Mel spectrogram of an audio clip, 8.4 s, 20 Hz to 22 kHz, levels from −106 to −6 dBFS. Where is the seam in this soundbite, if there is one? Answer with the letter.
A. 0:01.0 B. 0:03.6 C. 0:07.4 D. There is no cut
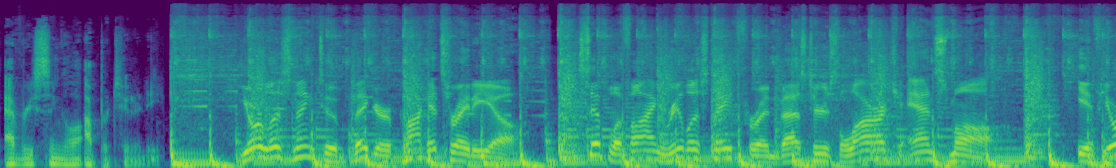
A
